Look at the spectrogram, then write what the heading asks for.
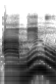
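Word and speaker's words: آمِنُوا: Tapi kalau harokat mimnya kasro aminu bacanya, itu kalimat kata kerja perintah. Kalian beriman.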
